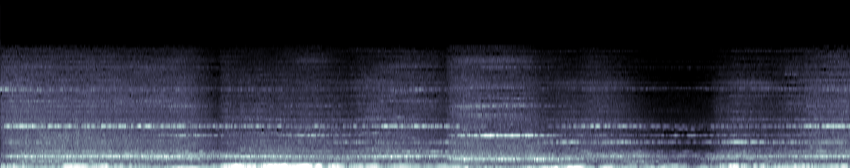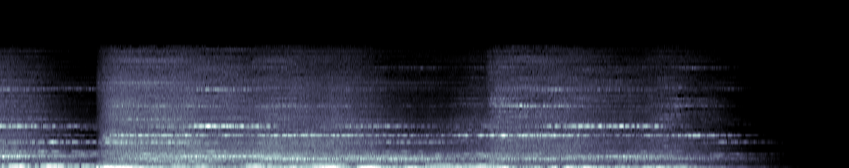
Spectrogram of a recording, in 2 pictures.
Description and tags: Distorted Piano created in Ableton.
